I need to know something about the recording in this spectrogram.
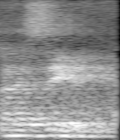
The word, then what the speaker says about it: chasm: Then chasm, pronounced chasm, a deep opening in the ground.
